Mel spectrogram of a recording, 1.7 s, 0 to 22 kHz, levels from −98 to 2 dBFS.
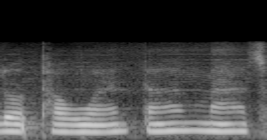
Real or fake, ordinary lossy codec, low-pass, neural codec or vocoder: fake; none; 7.2 kHz; codec, 16 kHz, 0.9 kbps, LongCat-Audio-Codec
